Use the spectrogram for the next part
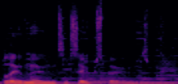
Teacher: I'll start off with very fronted goose vowels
